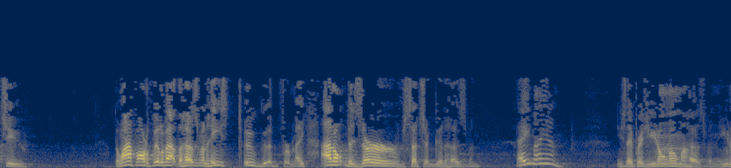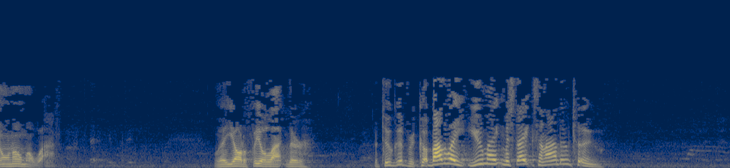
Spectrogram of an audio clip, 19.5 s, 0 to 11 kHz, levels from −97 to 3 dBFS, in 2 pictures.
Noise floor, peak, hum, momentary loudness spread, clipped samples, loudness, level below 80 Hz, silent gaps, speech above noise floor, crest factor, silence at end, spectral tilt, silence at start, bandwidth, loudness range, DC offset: -66 dBFS; -6 dBFS; none; 18 LU; under 0.1%; -27 LUFS; -74 dBFS; none; 39 dB; 22 dB; 1.7 s; -7 dB/octave; 0 s; 6.2 kHz; 10 LU; under 0.1%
